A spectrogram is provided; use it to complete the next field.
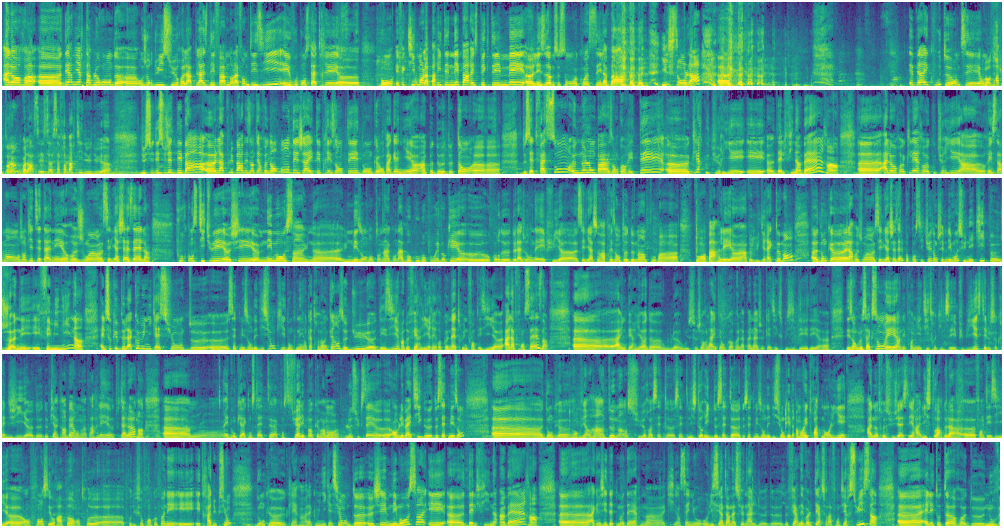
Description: Journée de la fantasy - Conférence : La place des femmes dans la fantasy en France
table ronde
